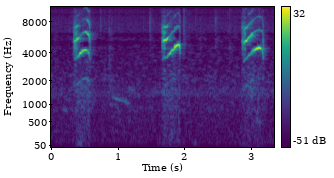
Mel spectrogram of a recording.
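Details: Sogon, or crimson sunbird, answering a lure recording with three separate short bursts of very high, sharply hooked, metallic notes, spaced roughly a second apart.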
